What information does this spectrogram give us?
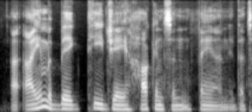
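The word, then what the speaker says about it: Hockenson: for me is i am a big tj hawkinson fan that's how you pronounce it but yeah um i don't see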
